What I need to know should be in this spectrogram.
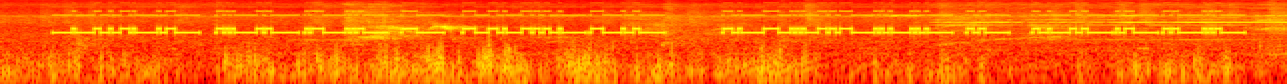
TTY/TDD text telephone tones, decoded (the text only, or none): CHARLESTON COUNTY OFFICIALS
